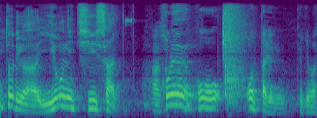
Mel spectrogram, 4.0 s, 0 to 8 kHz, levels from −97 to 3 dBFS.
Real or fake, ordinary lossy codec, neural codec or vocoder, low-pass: fake; none; vocoder, 22.05 kHz, 80 mel bands, Vocos; 7.2 kHz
